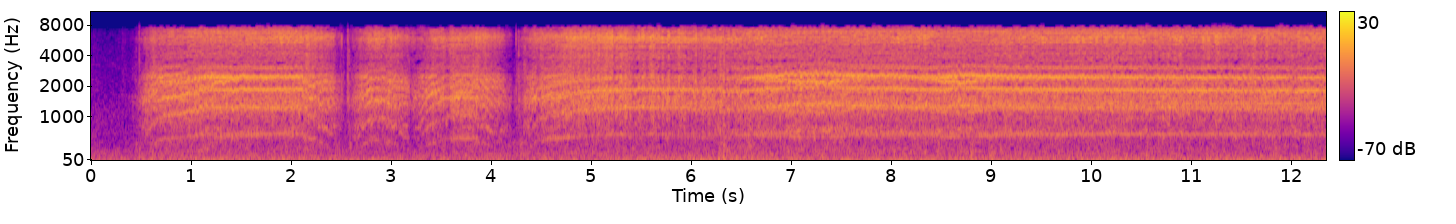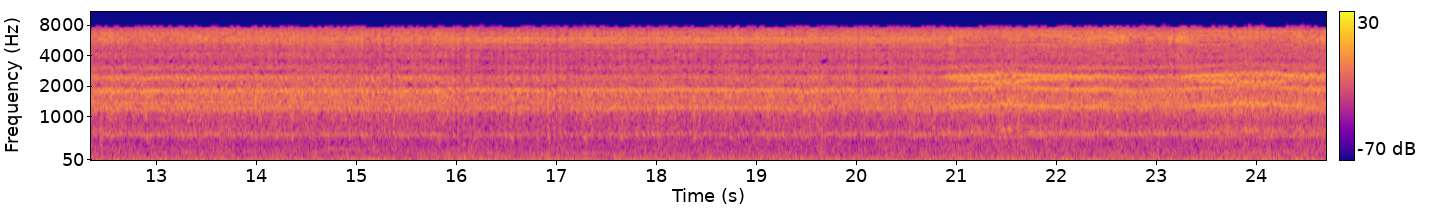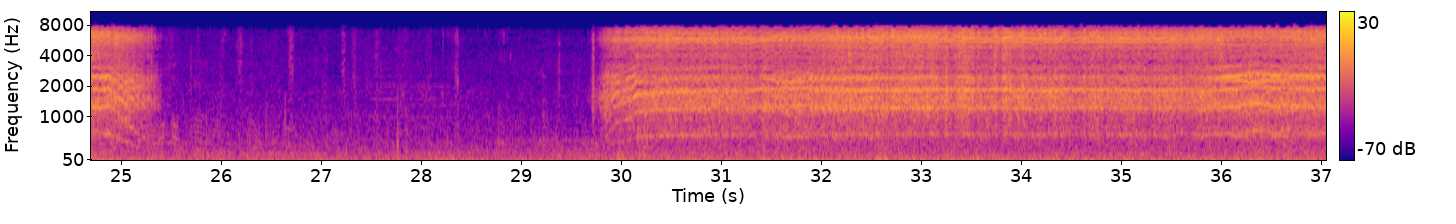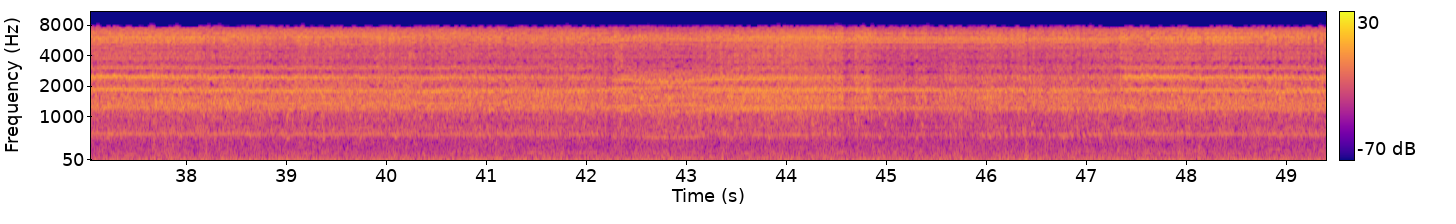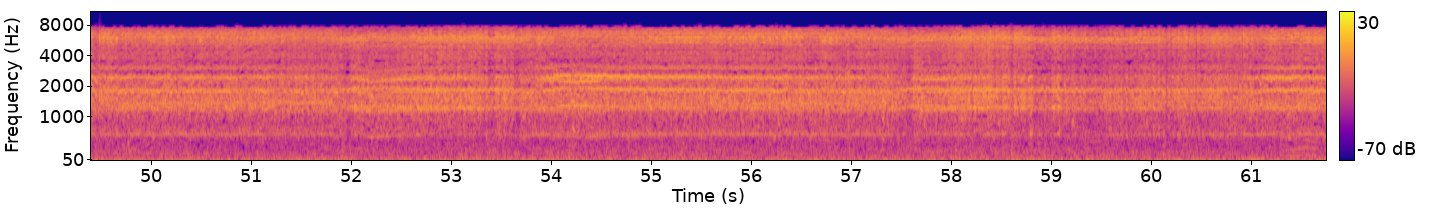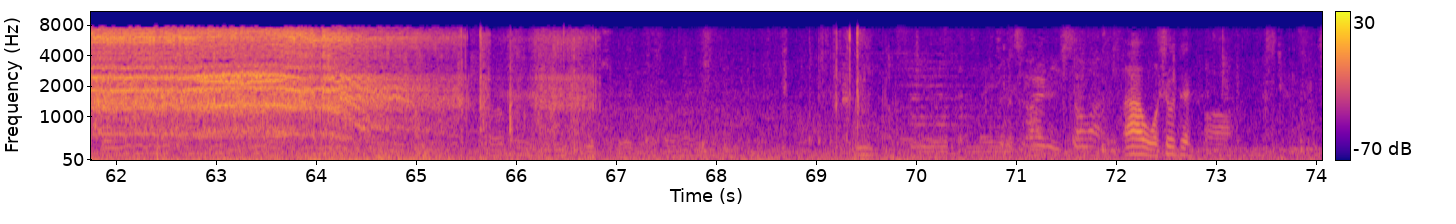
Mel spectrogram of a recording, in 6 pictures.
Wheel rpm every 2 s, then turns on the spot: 50, 70, 120, 160, 160, 160, 160, 160, 160, 160, 160, 160, 90, 0, 0, 140, 160, 160, 160, 160, 160, 160, 160, 160, 160, 160, 160, 160, 160, 160, 160, 160, 80, 10, 0, 0, 0.
66-68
